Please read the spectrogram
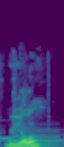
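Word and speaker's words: Reala: Remember the name is pronounced Riella? – So seeing as this is Jeopardy.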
